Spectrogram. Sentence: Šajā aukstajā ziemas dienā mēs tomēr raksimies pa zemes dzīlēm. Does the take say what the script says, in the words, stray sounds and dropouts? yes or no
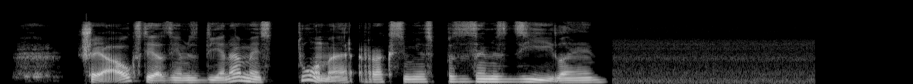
yes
